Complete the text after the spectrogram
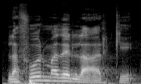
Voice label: "dell", dialettale

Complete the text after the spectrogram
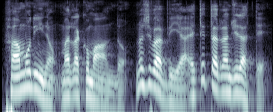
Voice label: "scastagnassela", crespinese

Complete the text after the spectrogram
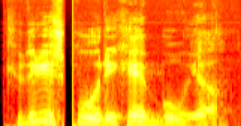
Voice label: "scuro", vocabolario dialettale

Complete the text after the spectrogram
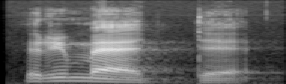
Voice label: "rimette", crespinese

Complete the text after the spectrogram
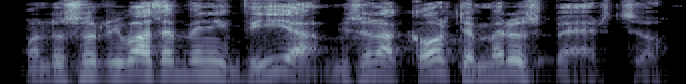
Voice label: "sperso", crespinese

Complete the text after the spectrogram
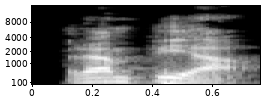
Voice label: "rampia", vocabolario dialettale

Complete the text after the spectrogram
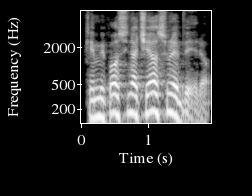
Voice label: "che mi possino accea", crespinese

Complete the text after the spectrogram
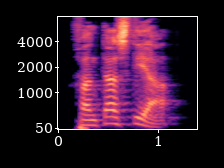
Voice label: "fantastia", crespinese

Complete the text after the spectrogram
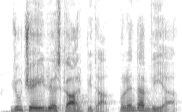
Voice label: "scarpita", crespinese

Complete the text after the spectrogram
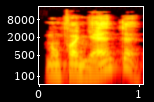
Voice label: "m importa", dialettale crespinese

